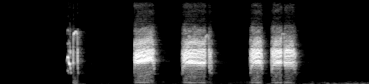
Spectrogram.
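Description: A black francolin gives a short opening note, then four loud, harsh, grating notes in quick succession, the last two run close together.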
